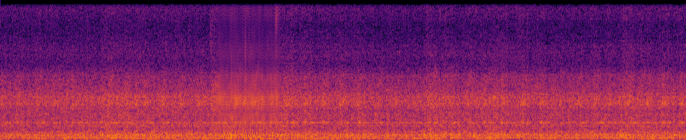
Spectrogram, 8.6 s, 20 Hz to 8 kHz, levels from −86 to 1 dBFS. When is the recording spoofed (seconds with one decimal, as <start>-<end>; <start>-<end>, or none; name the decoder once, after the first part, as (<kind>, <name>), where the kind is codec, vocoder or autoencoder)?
2.7-3.5 (vocoder, Vocos)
